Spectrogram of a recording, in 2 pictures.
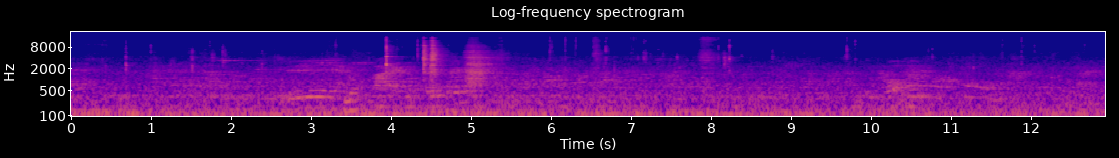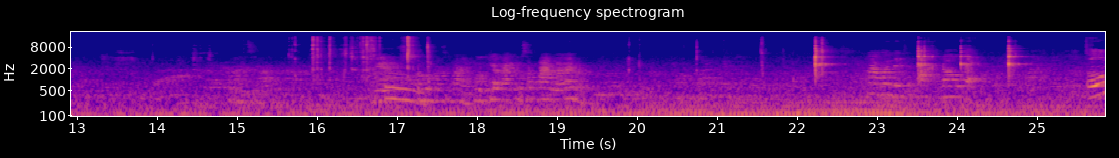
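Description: A spoon clinks and scrapes against a dish.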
